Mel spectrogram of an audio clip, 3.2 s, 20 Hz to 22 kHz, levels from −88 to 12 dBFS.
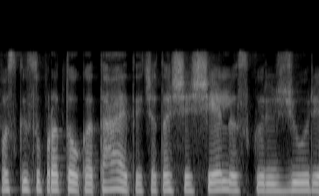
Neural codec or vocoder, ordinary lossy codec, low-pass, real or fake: none; Opus, 64 kbps; 7.2 kHz; real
